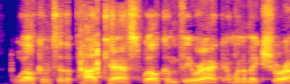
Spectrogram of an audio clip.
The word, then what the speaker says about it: Virag: Welcome, Virag. I want to make sure I'm pronouncing your name correctly. Did I say it right? You really nailed it. Yes, Virag.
